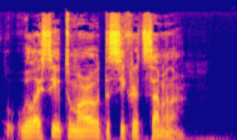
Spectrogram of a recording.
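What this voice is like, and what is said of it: Poor imitation of a woman's accent. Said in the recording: “I'm probably going to do a bad version of her accent”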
